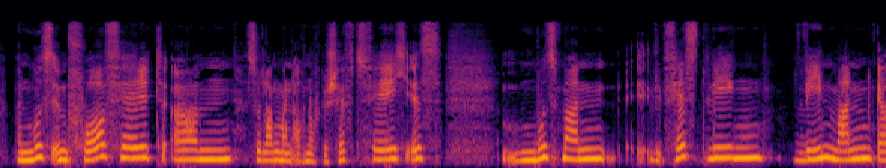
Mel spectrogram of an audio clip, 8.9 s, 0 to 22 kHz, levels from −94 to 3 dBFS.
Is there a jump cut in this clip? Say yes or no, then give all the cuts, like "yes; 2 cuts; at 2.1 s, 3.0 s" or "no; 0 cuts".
no; 0 cuts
